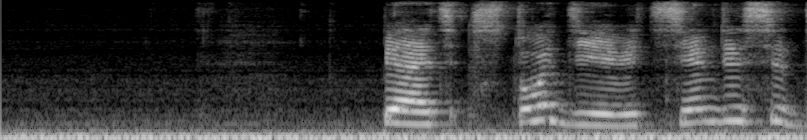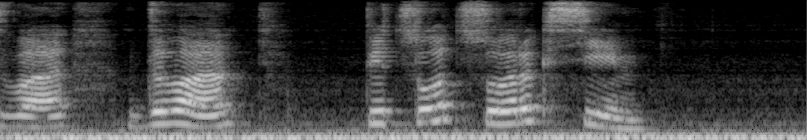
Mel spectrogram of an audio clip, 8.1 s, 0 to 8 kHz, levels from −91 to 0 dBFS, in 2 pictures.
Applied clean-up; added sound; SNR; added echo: none; none; none; reverberation time 0.2 s.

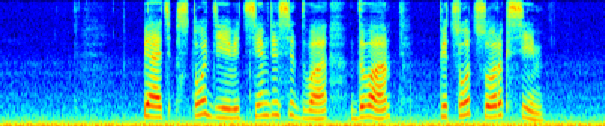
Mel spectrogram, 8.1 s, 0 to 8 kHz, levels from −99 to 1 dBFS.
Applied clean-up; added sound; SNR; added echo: none; none; none; none.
